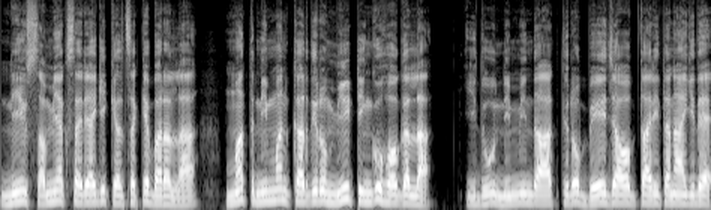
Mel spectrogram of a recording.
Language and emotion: Kannada, angry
